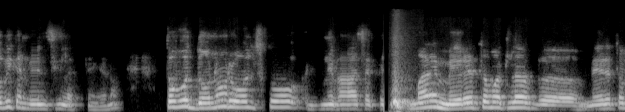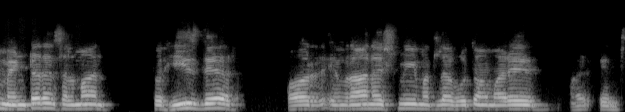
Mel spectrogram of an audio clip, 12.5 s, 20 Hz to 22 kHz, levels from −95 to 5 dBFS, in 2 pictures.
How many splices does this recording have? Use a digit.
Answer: 1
